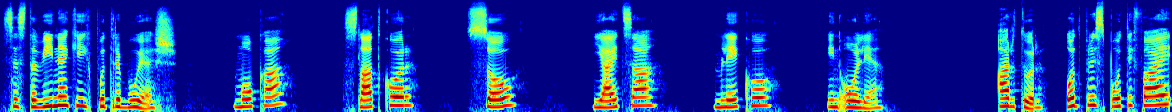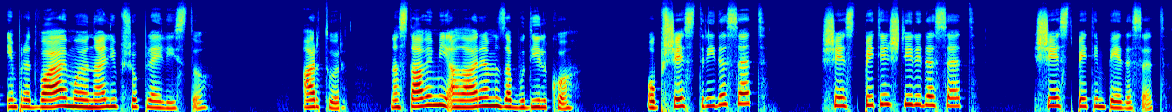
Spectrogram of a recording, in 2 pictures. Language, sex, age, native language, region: Slovenian, female, 18-29, Slovenian, Drava region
